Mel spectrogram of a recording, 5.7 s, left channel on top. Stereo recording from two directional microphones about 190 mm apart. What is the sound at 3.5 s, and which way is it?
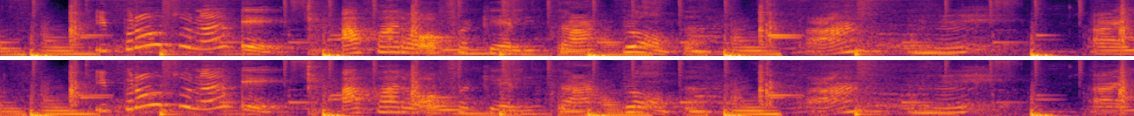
Music, centre (ahead or behind).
